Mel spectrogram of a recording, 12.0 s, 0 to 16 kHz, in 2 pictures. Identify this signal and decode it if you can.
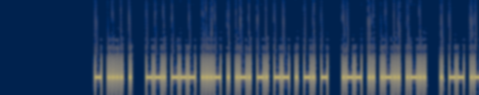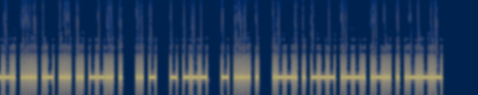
Morse code, heard as a keyed tone, about 45 wpm, 700 Hz. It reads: THE GOVERNMENT WILL EMPHASIZE IT TO THE PEOPLE.
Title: Sentences from Top 1500 Words 45wpm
